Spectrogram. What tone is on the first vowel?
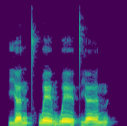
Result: high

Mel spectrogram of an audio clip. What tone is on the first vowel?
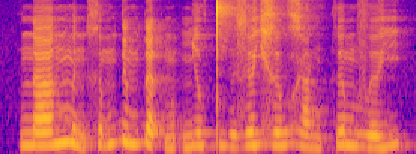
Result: rising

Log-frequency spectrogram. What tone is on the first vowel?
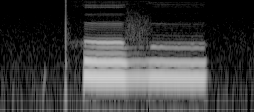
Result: high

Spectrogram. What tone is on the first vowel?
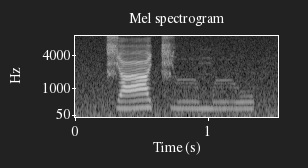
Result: rising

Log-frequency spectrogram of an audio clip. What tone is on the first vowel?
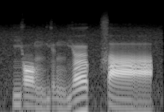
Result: low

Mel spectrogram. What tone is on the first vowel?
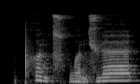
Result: falling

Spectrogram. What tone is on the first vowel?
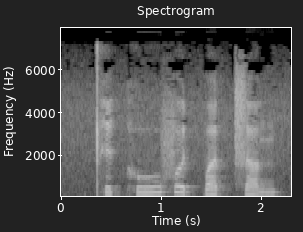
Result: low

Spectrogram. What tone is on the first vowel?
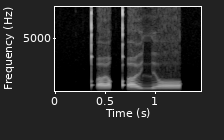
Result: low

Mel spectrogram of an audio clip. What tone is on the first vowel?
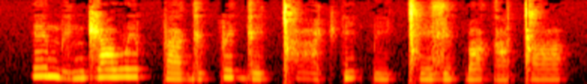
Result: high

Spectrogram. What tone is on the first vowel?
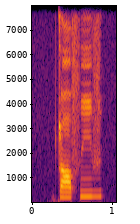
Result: low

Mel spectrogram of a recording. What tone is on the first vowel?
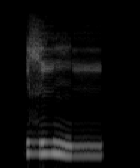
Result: high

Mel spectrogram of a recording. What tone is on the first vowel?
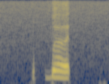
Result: low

